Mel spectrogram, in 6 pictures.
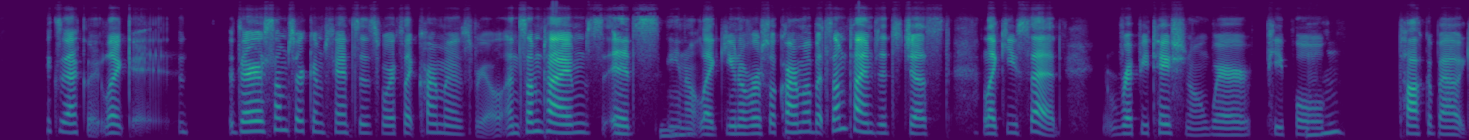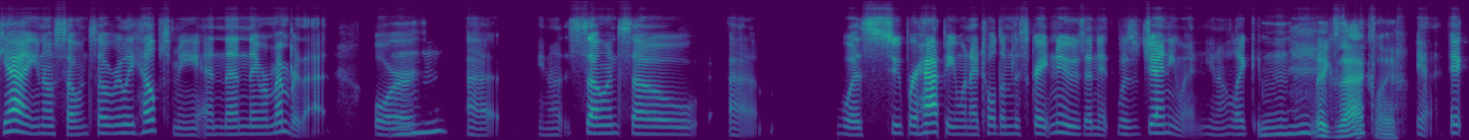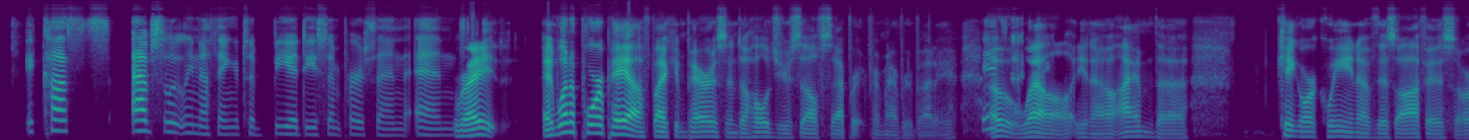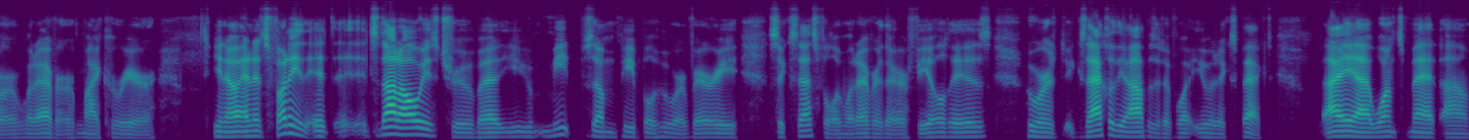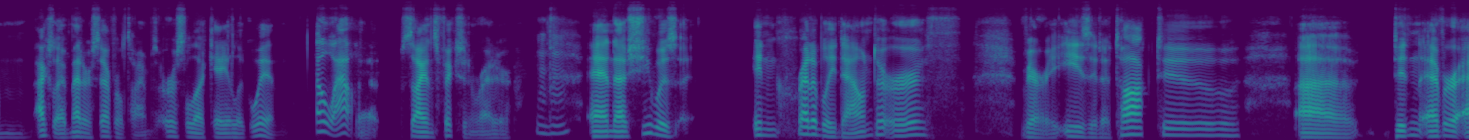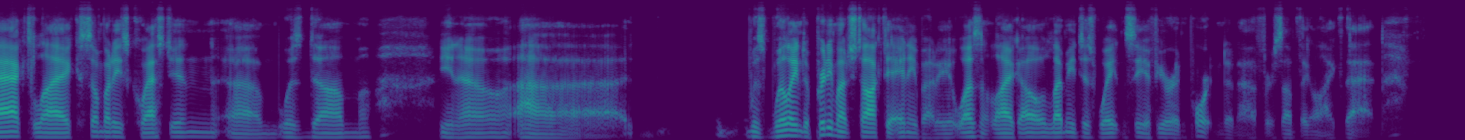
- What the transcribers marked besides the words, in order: tapping; other background noise
- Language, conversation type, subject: English, unstructured, How can friendships be maintained while prioritizing personal goals?
- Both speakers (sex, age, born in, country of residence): female, 30-34, United States, United States; male, 60-64, United States, United States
